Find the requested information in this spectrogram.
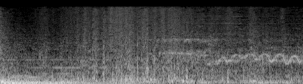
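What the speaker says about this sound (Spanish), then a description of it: "Naamán fue con su carro y sus caballos y se detuvo a la puerta de la casa de Eliseo." Horses neigh and whinny loudly in a rising call, backed by a low rumble that suggests a chariot and team standing at a house door in a biblical setting.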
